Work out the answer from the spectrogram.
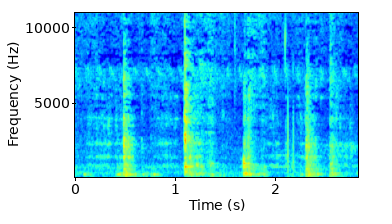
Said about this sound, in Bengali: এবার নাড়াচাড়া করে নিচ্ছি। এটাকে খুব ভালো করে ভেজে নিতে হবে, হালকা আঁচে ভেজে নিতে হবে।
